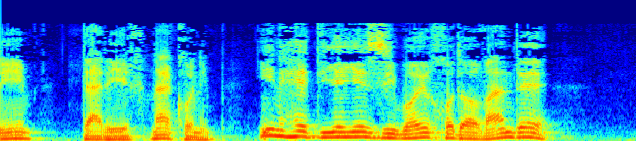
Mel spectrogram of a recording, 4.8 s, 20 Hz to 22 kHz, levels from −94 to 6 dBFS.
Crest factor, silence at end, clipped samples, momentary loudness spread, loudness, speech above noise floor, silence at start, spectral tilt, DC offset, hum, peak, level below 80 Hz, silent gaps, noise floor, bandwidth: 12 dB; 0.65 s; under 0.1%; 8 LU; -13 LUFS; 32 dB; 0 s; -6 dB/octave; under 0.1%; none; 0 dBFS; -24 dBFS; none; -44 dBFS; 11.5 kHz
